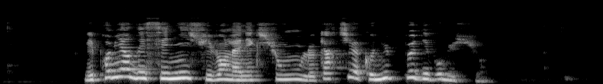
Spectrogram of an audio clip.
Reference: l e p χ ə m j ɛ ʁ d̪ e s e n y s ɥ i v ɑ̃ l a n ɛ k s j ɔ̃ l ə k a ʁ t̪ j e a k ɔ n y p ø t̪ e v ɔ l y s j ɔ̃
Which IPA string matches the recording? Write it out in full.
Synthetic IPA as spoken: l e p χ ə m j ɛ ʁ d̪ e s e n i s ɥ i v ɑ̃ l a n ɛ k s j ɔ̃ l ə k a ʁ t̪ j e a k ɔ n y p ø d̪ e v ɔ l y s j ɔ̃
